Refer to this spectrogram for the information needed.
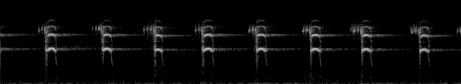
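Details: At a Zemgale nest of lesser spotted eagles, watched live, the mother feeds the chicks while the male brings voles and birds. Clipped, piercing notes sound evenly about twice per second, with a thin steady whine behind them.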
